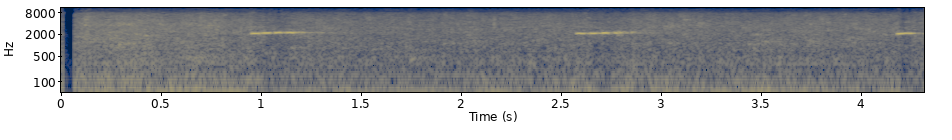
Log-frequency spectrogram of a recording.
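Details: Illinois chorus frog, a species found in Arkansas only in the top northeastern corner, gives three short, high whistled notes spaced nearly two seconds apart over a steady low background hiss.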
